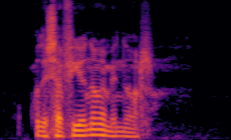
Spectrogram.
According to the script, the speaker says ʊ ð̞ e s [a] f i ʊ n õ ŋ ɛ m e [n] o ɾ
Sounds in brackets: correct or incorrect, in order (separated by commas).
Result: correct, correct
